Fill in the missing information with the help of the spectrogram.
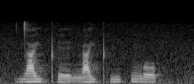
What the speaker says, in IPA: d a˧˥ j pʰ eː˩ ŋ a˥˨ j pʰ iː˧˥ k̚ ŋ o˧˥ p̚

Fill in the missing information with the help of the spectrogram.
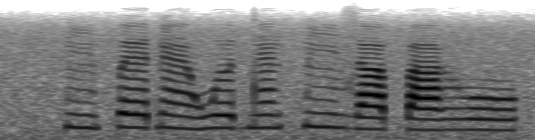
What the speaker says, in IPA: k͡p ĩ˧ p ɛ˦ ɗ ɛ̃˦˨ w ə˦ d ɛ̃˧ k͡p ĩ˧ z a˨ p a˨ ɣ o˨

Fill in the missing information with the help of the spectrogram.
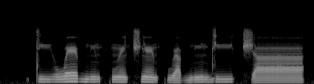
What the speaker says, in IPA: t iː˨ w ɛ˦ b ĩ˨ kʷ ɛ̃˧ t͡ʃ ɛ̃˦˨ kʷ a˨ b ĩ˦ d iː˦ t͡ʃ aː˦

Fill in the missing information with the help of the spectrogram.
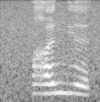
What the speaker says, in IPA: ʁ e ŋ j e

